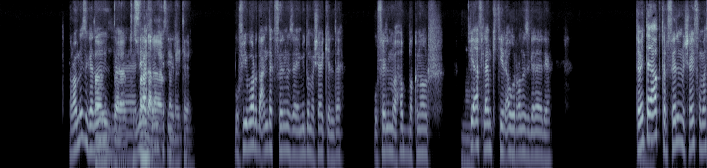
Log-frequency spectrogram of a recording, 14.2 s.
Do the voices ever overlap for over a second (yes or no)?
yes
